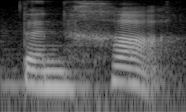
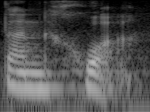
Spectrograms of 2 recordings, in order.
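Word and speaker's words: تنخواہ: So this word instead of khwahish is pronounced khaahish. Similarly, it's khab, not khwab, and tankha, not tankhwa.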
